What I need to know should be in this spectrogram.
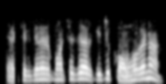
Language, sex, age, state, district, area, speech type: Bengali, male, 60+, West Bengal, Purba Medinipur, rural, conversation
